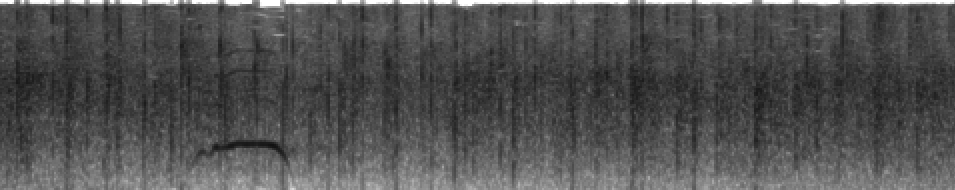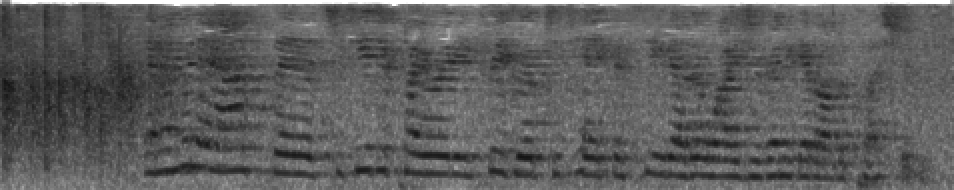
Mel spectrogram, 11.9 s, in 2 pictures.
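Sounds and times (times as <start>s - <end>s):
audience applause: 0.0s - 6.9s
speech: 7.7s - 11.9s.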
